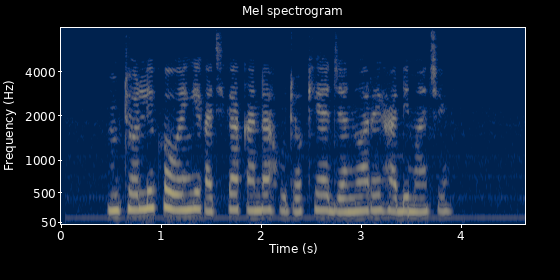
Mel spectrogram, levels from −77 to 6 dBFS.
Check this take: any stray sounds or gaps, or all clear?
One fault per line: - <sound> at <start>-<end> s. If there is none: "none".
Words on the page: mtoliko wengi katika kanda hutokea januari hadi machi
none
